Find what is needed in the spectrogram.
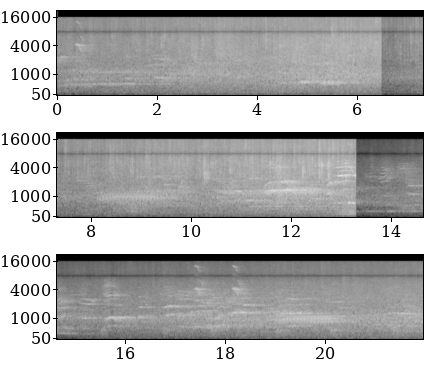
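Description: Indoor hall ambience: a steady hiss with distant, unclear voices of people, broken by two abrupt cuts, about six and a half and thirteen seconds in.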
